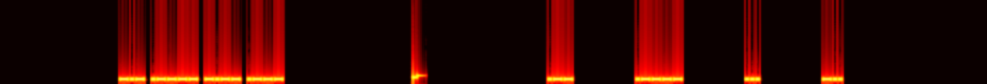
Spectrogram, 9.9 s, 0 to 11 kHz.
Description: Morse code, heard as a keyed tone, about 44 wpm, spaced as for 19 wpm, 700 Hz. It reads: K1YJ W1SD
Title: USA Call Signs - 4 Characters - 8x Character Spacing - 45wpm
